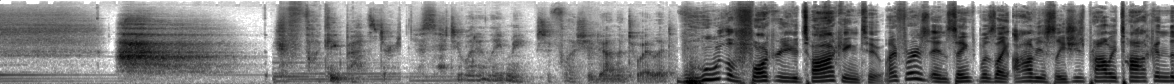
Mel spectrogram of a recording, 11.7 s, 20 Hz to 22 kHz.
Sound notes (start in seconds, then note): 0.0 sharp inhale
